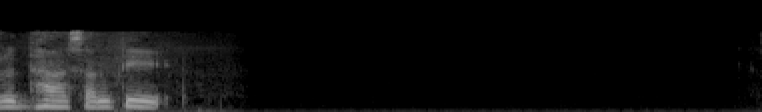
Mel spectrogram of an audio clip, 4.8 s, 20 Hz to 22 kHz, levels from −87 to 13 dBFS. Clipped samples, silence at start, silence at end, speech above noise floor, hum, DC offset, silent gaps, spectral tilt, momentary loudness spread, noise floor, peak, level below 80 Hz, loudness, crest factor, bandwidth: under 0.1%; 0 s; 3.75 s; 46 dB; none; under 0.1%; none; -5.5 dB/octave; 2 LU; -76 dBFS; -16 dBFS; -70 dBFS; -31 LUFS; 22 dB; 8 kHz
